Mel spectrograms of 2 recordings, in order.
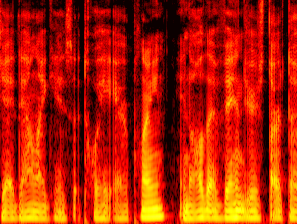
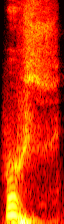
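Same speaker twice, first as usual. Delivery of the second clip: loud, raised rushing-air effect; punchy spoken whoosh; imitated whoosh; 4 semitones higher, 7 dB louder than usual. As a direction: voice air sucking someone out. Imitated sucking out.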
